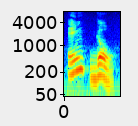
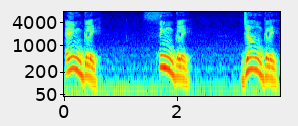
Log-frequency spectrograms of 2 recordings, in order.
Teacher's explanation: É como se o L trocasse de posição com a vogal E. Beleza? Sempre que acontecer isso aqui, ó, no final das palavras. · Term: L invertido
